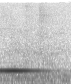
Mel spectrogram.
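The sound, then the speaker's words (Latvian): A chamber bell in a parliamentary session sounds once, called by the chair before a vote on a deputy's proposal, as a single steady mid-pitched electronic tone, held for under a second before it fades into quiet background hum, with no one speaking. “Nav nekas piebilstams, lūdzu zvanu.”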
